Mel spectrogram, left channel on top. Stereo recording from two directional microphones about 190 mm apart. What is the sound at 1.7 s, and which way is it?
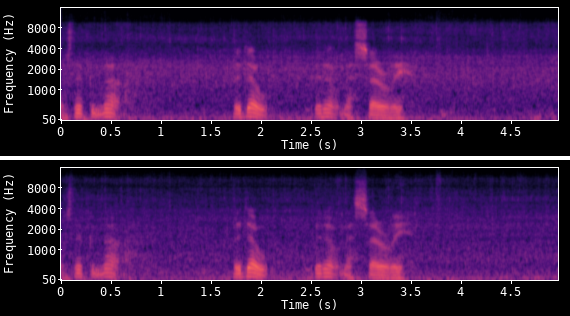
Speech, 10° right (ahead or behind).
